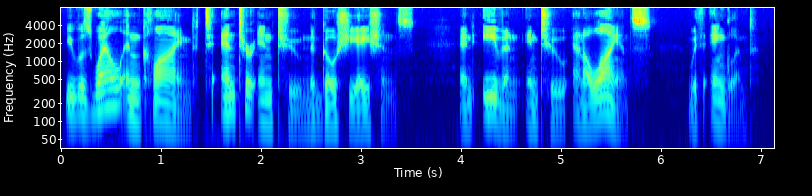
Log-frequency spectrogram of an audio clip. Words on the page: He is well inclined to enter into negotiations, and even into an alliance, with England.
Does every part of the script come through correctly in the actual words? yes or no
no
